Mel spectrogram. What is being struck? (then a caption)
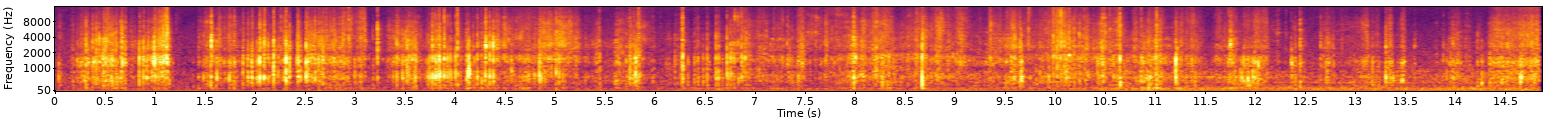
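Thin paper sheet. A sheet of thin red patterned wrapping paper is held close and crinkled and rubbed by fingertips, making a dense, continuous run of bright, crackly rustles with sharp crinkle bursts and very little low end. By the end, the paper is folded and bunched up.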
